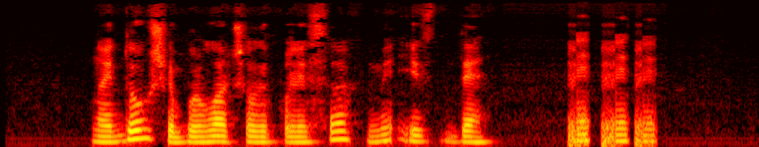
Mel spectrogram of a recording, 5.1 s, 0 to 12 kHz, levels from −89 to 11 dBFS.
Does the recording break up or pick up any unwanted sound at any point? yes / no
yes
